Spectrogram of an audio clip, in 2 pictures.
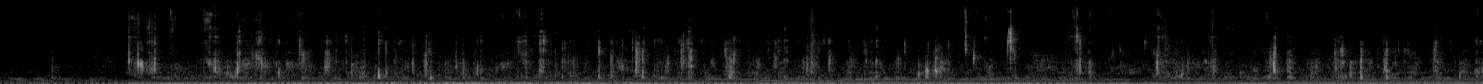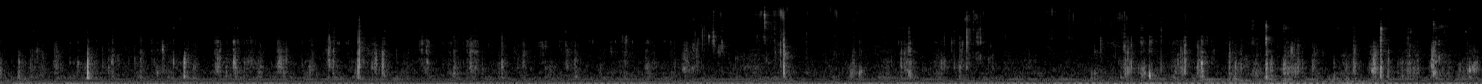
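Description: Biting into and chewing a roasted sausage: a first bite about a second in, then steady chewing full of small clicks and crackles.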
